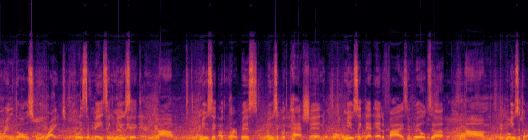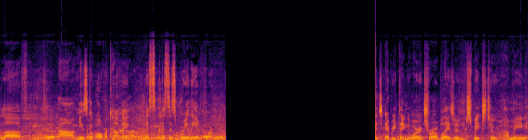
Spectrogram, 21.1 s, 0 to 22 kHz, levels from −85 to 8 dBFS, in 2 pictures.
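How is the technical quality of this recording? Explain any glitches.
The recording is compromised by gain pumping running through the whole clip. The level swings by around 15 dB, and the dynamics sound squashed. The likely cause is input gain set far too high, with a fast limiter clamping down on each peak. Unlike a noise gate, which cuts the background to silence, pumping rides the level up and down.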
